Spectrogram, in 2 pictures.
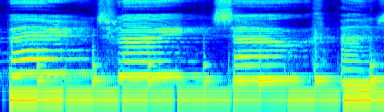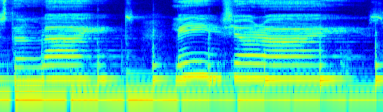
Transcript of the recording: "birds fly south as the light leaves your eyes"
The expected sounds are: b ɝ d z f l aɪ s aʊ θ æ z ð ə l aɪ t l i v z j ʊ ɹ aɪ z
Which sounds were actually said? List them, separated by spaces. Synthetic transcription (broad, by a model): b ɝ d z f l aɪ s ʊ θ æ z ð ə l aɪ t l i v z j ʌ ɹ aɪ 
